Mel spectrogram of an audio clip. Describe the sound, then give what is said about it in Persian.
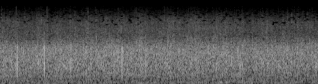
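Steady applause from an audience invited to cheer a man who returned lost property to its owner, many hands clapping in a dense continuous wash at even loudness, sustained with no voices on top. “برای تشویق بفرمایید آفرین آفرین”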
